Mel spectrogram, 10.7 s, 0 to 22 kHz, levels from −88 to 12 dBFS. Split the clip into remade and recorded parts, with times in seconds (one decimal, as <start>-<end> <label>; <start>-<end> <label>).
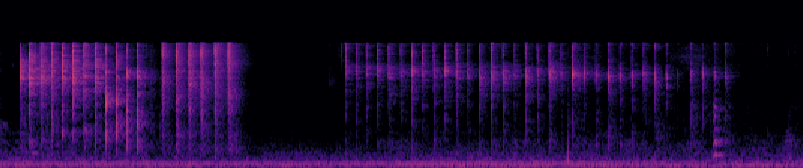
0.0-2.0 recorded; 2.0-3.5 remade; 3.5-10.7 recorded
